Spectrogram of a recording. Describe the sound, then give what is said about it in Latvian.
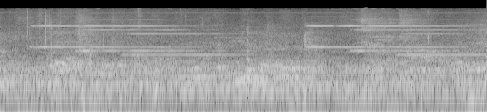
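An electric bell rings in the Latvian parliament chamber to call members to a vote, a continuous bright metallic ringing with steady tones lasting several seconds over a low murmur of background voices. “Paldies, lūdzu zvanu.”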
